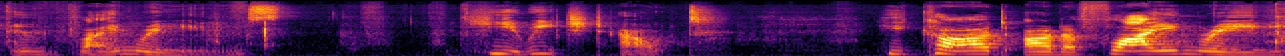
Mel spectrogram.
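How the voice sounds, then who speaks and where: Slow, bright-voiced woman reading a storybook. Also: a little high. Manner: careful, halting reading with frequent self-corrections. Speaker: storybook reader. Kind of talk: reading a picture book aloud.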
